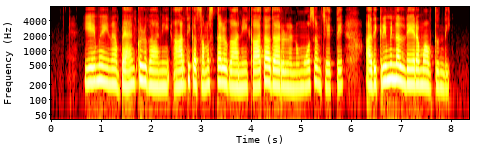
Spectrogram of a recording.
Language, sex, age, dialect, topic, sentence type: Telugu, female, 25-30, Telangana, banking, statement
